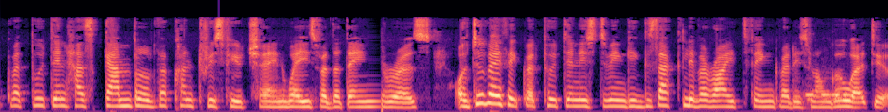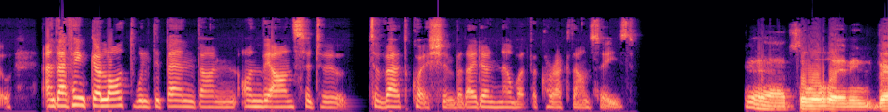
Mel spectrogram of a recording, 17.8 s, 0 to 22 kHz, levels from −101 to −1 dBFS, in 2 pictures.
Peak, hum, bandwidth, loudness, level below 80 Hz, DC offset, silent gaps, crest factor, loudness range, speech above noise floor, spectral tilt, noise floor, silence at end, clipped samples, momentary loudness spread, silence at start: 0 dBFS; none; 11.5 kHz; -14 LUFS; -56 dBFS; under 0.1%; 15.32-16.31 s; 14 dB; 5 LU; over 76 dB; -3.5 dB/octave; under -90 dBFS; 0 s; under 0.1%; 12 LU; 0.1 s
